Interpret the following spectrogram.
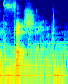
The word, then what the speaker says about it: phishing: online in this video we're covering fishing no not the kind with boats and water and worms the kind spelled with the p h so what is phishing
